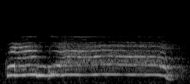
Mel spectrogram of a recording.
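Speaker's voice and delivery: high, drawn-out sung cry for Granddad; wailing call. A narrator's reading. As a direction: call him across the house. Sister calls out to grandfather.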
